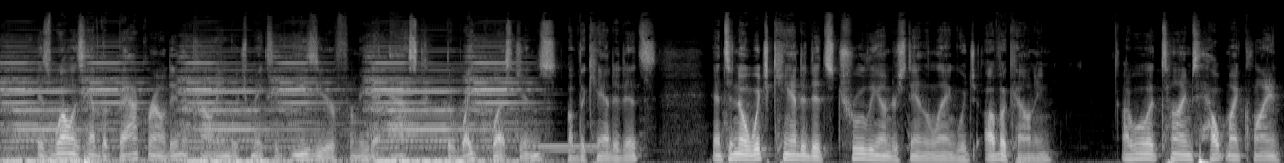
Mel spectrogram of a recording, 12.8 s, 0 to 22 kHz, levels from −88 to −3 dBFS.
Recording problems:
alarms or sirens; loud; until 6 s; 2 dB below the speech

